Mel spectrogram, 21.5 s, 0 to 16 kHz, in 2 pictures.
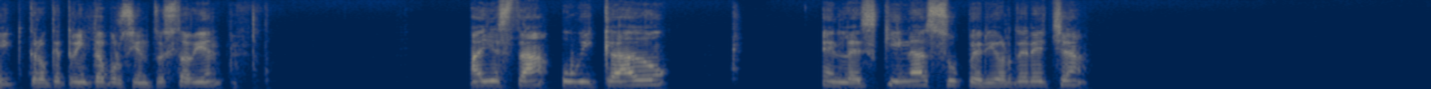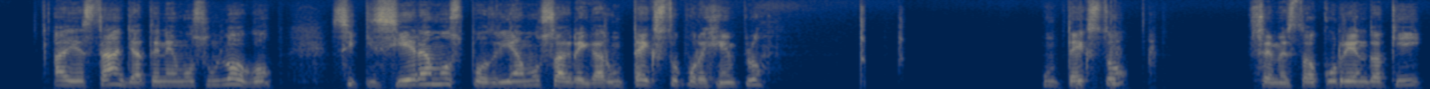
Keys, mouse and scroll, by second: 0.9 Delete, 1.3 3, 1.6 Return, 4.5-10.8 drag, 15.6 click.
